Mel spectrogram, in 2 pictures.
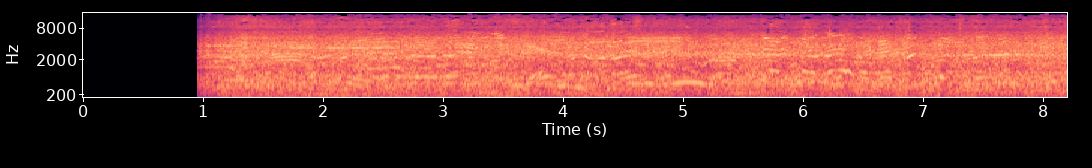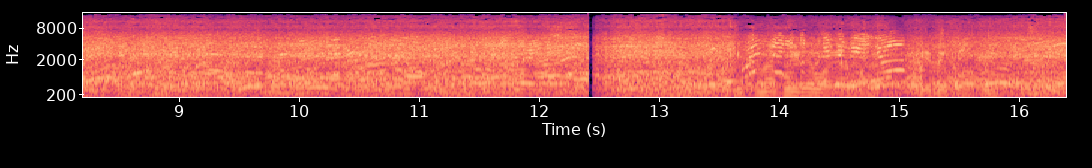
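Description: A large crowd of men and women chatter all around outdoors.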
